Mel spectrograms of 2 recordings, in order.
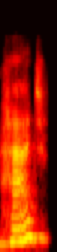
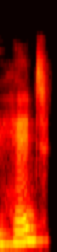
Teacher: And then I always suggest so not only to think of pronouncing trap with your jaw more open, but also dress with your jaw somewhat more in a close position. So had is much more open, and head, you really hardly move your jaw.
